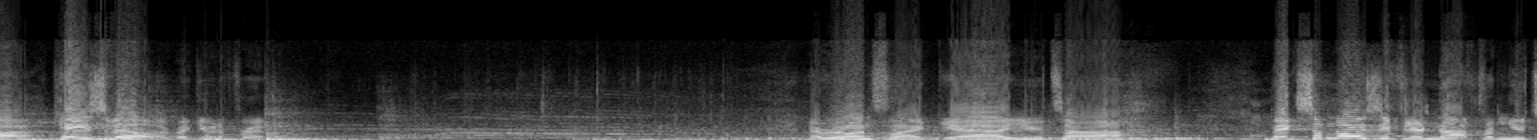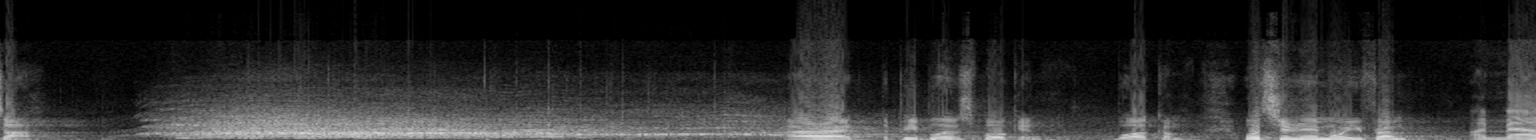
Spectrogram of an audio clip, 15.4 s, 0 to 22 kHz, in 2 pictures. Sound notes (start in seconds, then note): 2.1 applause; 8.2 cheering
